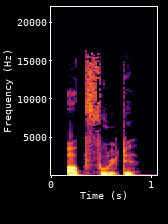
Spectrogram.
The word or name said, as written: opfølge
